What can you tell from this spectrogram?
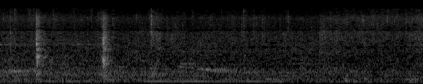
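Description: Oil sizzling steadily in a kadhai as a batter-coated bread and potato patty shallow-fries, with two sharp clicks about half a second and a second in. The sizzle starts to swell at the very end as another batter-dipped patty is lowered into the hot oil.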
